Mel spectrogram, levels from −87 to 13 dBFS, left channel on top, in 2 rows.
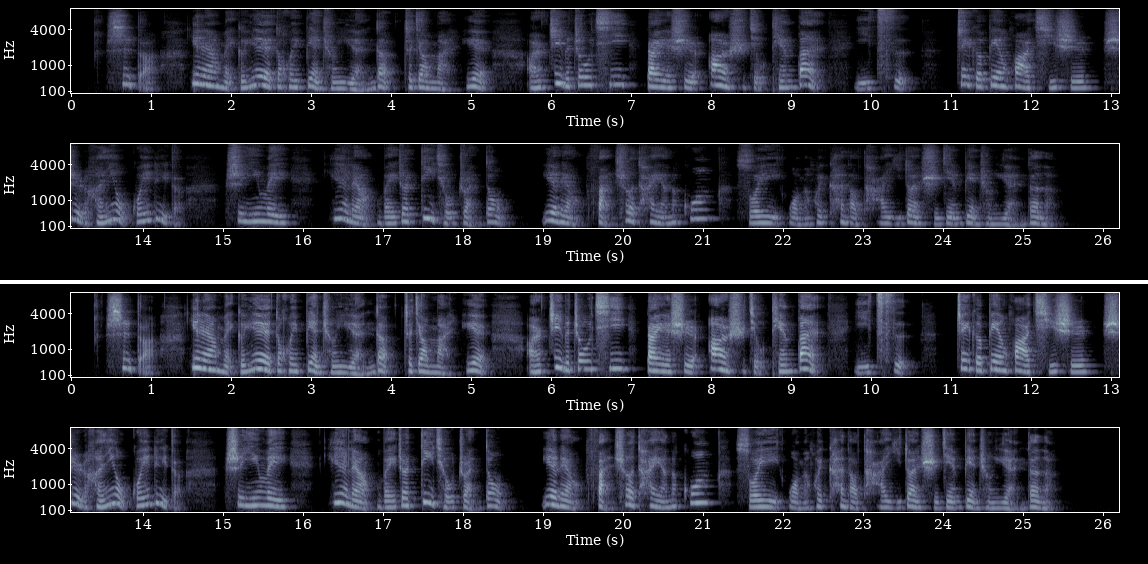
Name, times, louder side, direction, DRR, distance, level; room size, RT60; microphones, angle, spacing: voice 1, 0.4-6.9 7.2-10.4 10.7-10.8 11.1-18.5 19.0-25.4, right 6 dB, 60° right, 0.8 m, -31 dB
11.0 x 6.7 x 2.6 m
head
